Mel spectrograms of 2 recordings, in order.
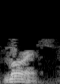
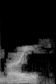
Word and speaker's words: Maurice: Yeah, now you pronounced it correctly, too. Morris. – Yeah. – Americans say Maurice.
